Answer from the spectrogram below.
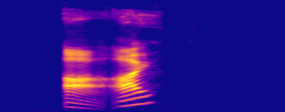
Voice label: "矮", Ǎi; Kata sifat; Pendek

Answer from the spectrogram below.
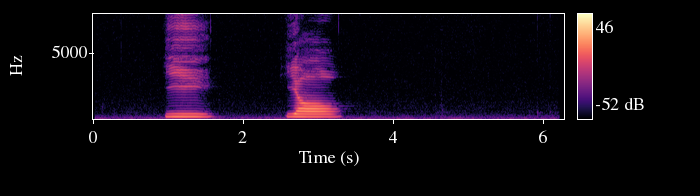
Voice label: "一", Yī; Kata bilangan; Satu

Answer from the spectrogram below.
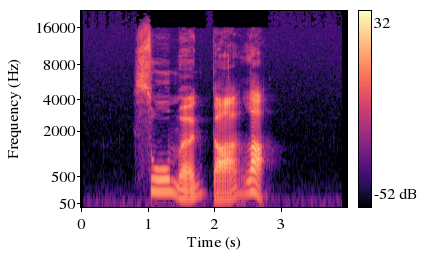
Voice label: "苏门答腊", Sūméndálà

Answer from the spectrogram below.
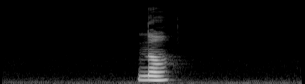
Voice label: "呢", Ne; Logat dalam Bahasa Mandarin

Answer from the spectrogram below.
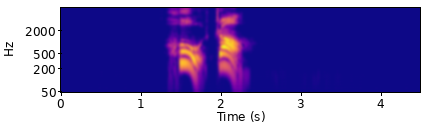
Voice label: "护照", Hùzhào; Kata benda; Paspor

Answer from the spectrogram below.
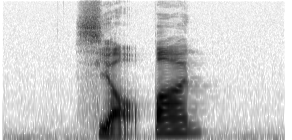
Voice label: "小班", Xiǎobān

